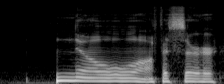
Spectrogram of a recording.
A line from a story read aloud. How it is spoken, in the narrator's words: Leonard answered miserably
